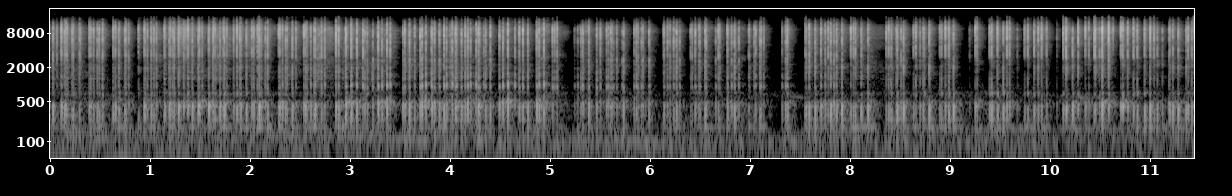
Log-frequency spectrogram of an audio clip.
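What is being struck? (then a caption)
Soft cover paper book. Fingertips tap rapidly and continuously on a soft cover paper book in a cottage, producing a dense stream of dry, papery taps. The taps have a bright, crisp texture and a hollow body around 430 Hz, with short, quick decays.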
